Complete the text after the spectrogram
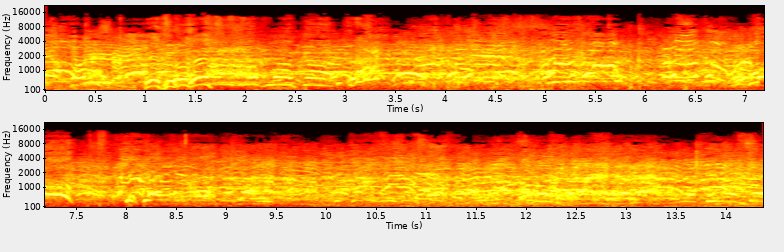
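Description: Several men shout and argue excitedly outdoors.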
